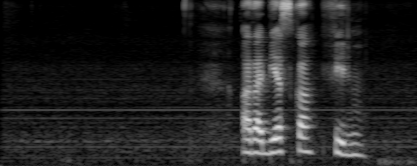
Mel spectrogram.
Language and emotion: Russian, angry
